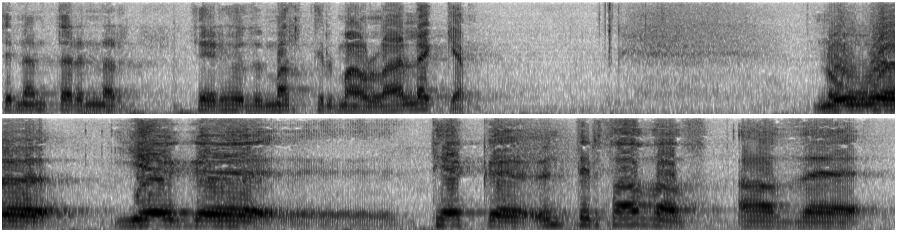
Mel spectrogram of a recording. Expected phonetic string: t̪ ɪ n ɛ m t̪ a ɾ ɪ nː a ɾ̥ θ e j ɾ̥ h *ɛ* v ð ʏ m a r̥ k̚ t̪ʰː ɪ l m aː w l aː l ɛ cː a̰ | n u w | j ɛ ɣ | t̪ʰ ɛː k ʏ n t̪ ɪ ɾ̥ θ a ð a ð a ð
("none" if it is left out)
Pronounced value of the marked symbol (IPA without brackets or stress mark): œ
